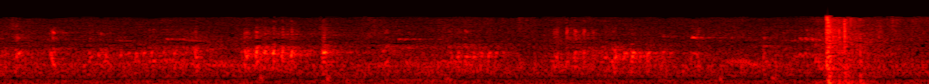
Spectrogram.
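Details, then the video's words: Wild turkey toms fighting, giving harsh, noisy bursts of calls in irregular clusters. A louder, sharper crack stands out near the end, over a steady hum. "Toms Fighting"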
